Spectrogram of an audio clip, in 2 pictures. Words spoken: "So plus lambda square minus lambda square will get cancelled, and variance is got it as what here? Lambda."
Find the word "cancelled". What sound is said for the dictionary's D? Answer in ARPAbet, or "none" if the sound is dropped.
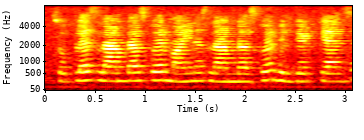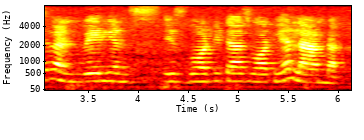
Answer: none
